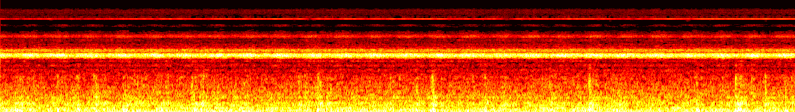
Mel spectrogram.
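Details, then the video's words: Steady chorus of crickets at Lake Arrowhead, California: fast, shrill, evenly pulsed chirping holds one pitch from start to end over faint low ambient noise. "Serenity sounds crickets chirping lake arrowhead"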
